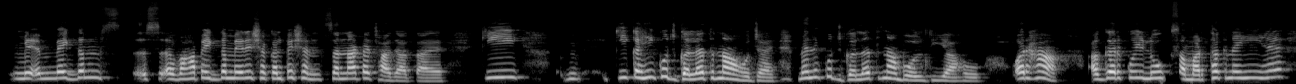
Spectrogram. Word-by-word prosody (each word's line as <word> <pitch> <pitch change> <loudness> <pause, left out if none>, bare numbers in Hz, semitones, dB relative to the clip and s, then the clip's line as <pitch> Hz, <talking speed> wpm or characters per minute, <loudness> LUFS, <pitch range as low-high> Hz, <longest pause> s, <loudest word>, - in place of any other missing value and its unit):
मैं 265 -1 +1
मैं 275 +2 +1
एकदम 315 +4 -1
स 315 +1 -22 0.2
स 245 - -1
वहाँ 260 +2 +3
पे 300 - +2
एकदम 290 +3 0
मेरी 290 +1 +2
शक्ल 280 -1 0
पे 315 - 0
शन 275 -5 -3
सन्नाटा 265 +1 +2
छा 275 -8 0
जाता 165 -2 -3
है 150 0 -4 0.4
कि 325 +1 -3 0.9
कि 320 +1 -2
कहीं 315 +1 +4
कुछ 360 -12 -1
ग़लत 260 +3 +5
ना 280 -1 +6 0.2
हो 185 - -2
जाए। 165 -2 -4 0.2
मैंने 305 +3 +1
कुछ 320 -10 -6
ग़लत 250 +5 +1
ना 285 -2 +3
बोल 190 -2 -1
दिया 185 -2 -4
हो, 160 0 -8 0.3
और 285 +1 +4
हाँ 300 -1 +3 0.4
अगर 290 +5 +5
कोई 305 -1 -1
लोग 290 +2 0
समर्थक 245 +5 +2
नहीं 300 0 -1
हैं, 335 +3 -2
280 Hz, 180 wpm, -21 LUFS, 235-300 Hz, 0.9 s, ना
